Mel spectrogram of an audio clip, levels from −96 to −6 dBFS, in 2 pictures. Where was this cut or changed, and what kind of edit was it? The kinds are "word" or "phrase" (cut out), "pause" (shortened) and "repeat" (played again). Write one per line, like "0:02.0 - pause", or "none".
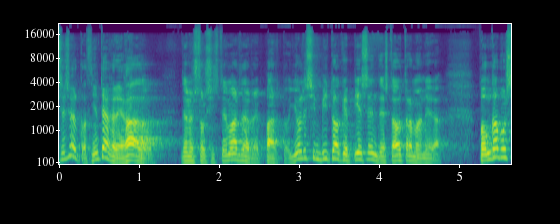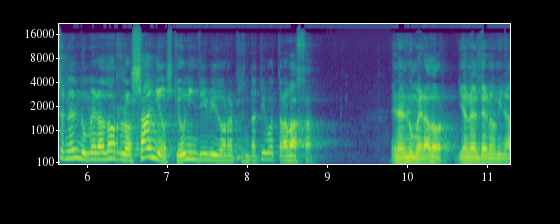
none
